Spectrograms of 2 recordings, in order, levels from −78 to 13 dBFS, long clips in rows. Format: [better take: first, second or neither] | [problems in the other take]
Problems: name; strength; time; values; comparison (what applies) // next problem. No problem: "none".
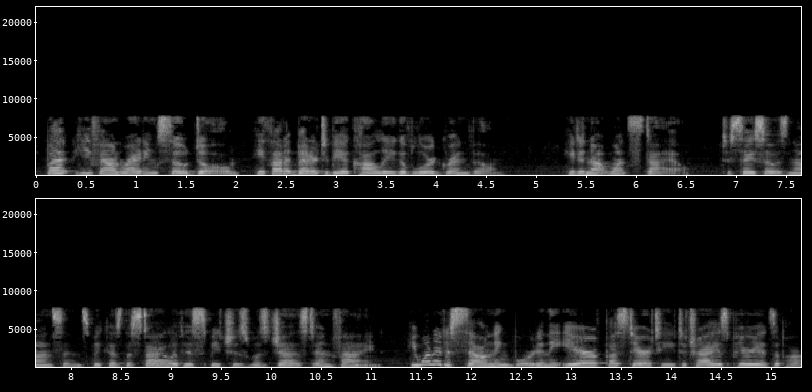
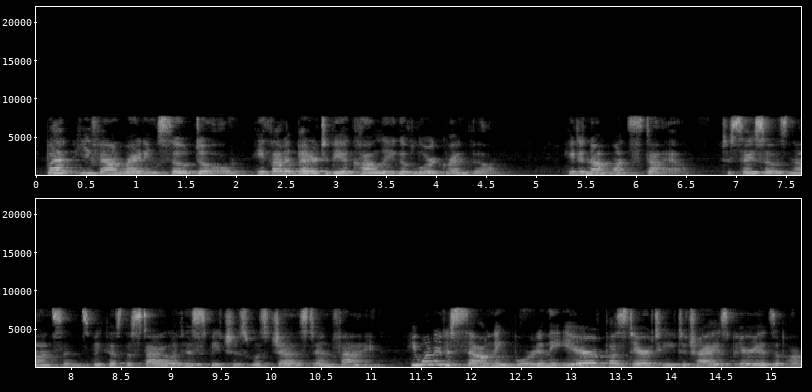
first | room echo; dies away in 0.5 s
